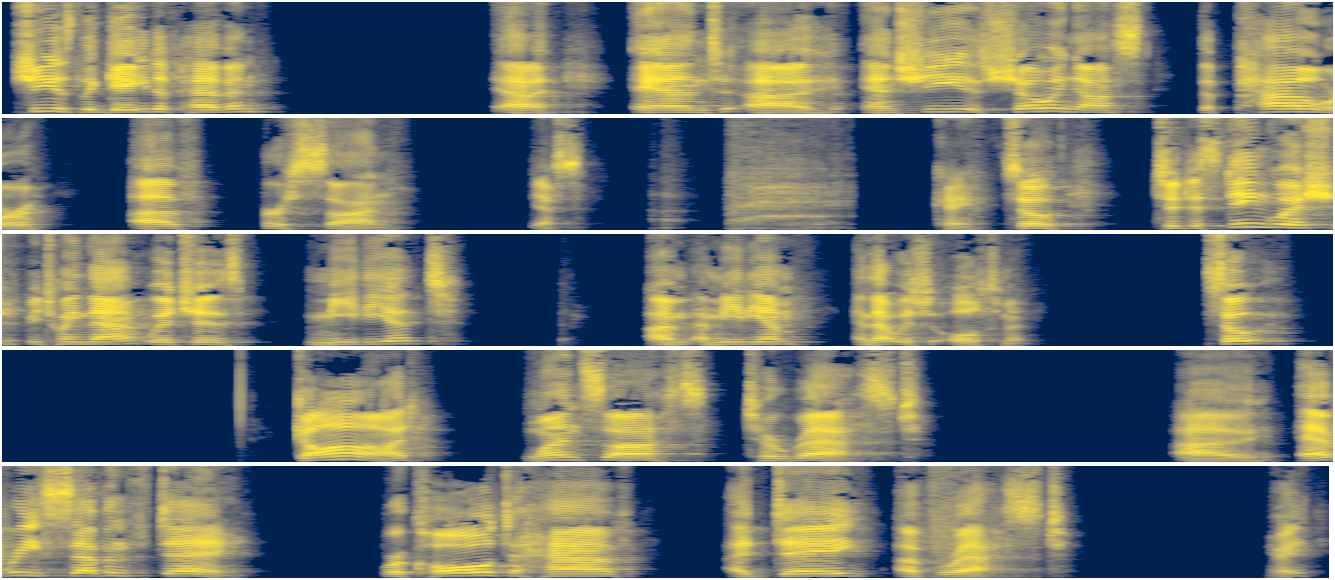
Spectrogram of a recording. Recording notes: This lecture was given on July 17th, 2023, at St. Peter's Church on Capitol Hill.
